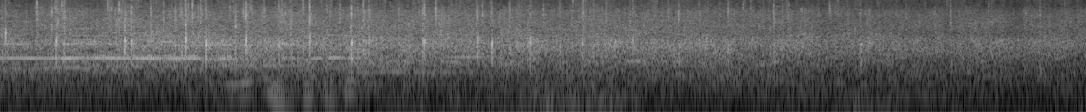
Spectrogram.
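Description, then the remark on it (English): Steady audience applause as Judge John Hodgman exits the courtroom, a dense wash of many hands clapping at an even, fairly loud level throughout, easing off slightly toward the end, with a brief faint tonal whistle early on. “I was feeling better until the applause.”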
